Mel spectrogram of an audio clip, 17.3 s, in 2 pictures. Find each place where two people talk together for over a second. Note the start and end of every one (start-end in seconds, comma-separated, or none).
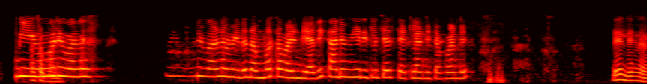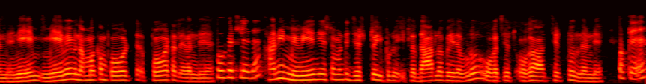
none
